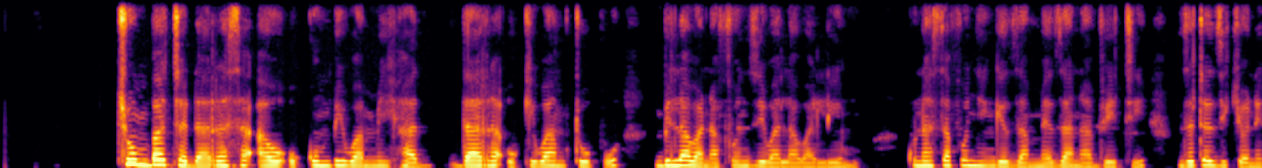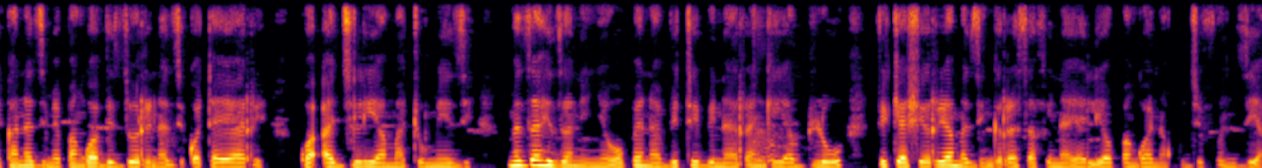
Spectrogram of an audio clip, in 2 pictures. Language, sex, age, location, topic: Swahili, female, 18-24, Nairobi, education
